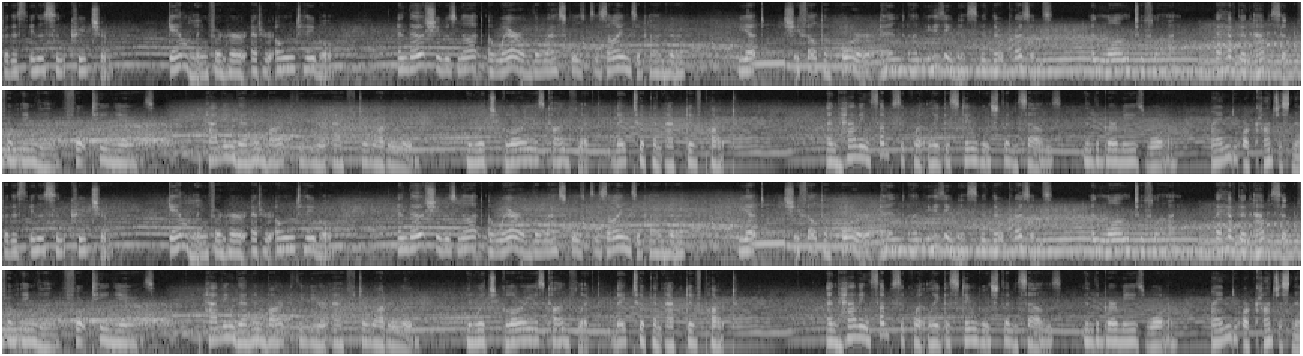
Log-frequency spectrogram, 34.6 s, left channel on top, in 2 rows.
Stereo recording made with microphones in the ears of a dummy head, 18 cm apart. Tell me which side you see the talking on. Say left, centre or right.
centre.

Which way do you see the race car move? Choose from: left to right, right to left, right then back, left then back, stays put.
right to left.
